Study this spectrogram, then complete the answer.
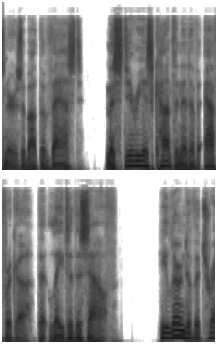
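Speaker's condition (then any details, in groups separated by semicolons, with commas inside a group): No condition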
